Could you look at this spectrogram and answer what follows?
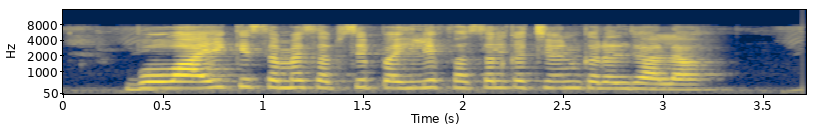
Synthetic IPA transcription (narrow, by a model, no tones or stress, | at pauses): boːʋaːikesɐməjsɐbsepɛɦɪlefɐsəlkat͡ʃənkɐɾəld͡ʒaːlaː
